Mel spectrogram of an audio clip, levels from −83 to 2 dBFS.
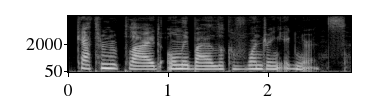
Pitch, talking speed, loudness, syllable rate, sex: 210 Hz, 190 wpm, -17 LUFS, 7.3 syllables/s, female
